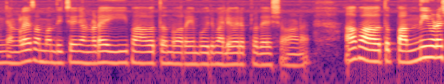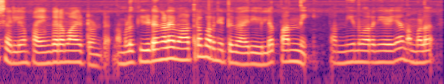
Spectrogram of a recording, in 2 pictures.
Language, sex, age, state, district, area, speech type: Malayalam, female, 45-60, Kerala, Palakkad, rural, spontaneous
